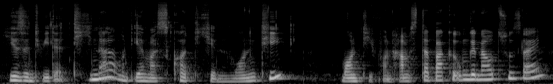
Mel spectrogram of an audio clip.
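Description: A woman reading a children's story aloud to young listeners. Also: fairly low pitch. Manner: slow, lively expressive reading. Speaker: audiobook reader.

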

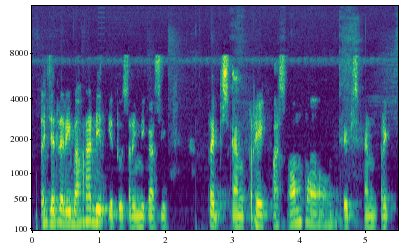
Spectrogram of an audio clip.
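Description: A young man chatting casually as a guest on a podcast, playful and quick to laugh. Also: mid-range voice, fairly even intonation, mellow, breathy edge, lo-fi sound.

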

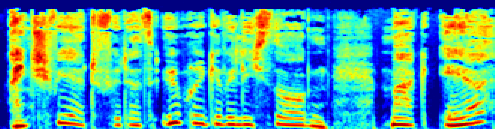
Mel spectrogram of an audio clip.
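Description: A man's voice: sits high, a little slow, a little mellow, husky, dry recording, clean studio sound, pitched above the performer's own voice. Man doing a lisping, courtly nutcracker doll. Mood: earnest courtly. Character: enchanted wooden nutcracker, courtly young man.

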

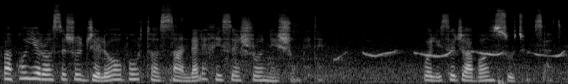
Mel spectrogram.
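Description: Calm woman reading a story. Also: medium pitch, a crowd in the background. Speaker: narrator. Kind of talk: storybook narration.

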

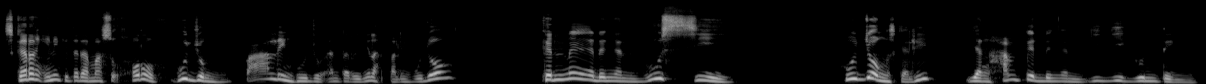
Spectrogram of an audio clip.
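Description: In a dry, clean studio recording, a man with a Malaysian accent hosts a podcast lesson on tajwid. His voice is a little high and sing-song, a little slow, and he patiently repeats himself while sounding out Arabic letters.

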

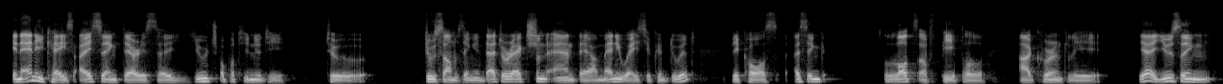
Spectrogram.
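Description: Man, German accent, fairly low voice; relaxed podcast chat, restarts often mid-sentence. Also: normal speed. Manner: thoughtful, frequent restarts and asides. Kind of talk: casual podcast conversation.

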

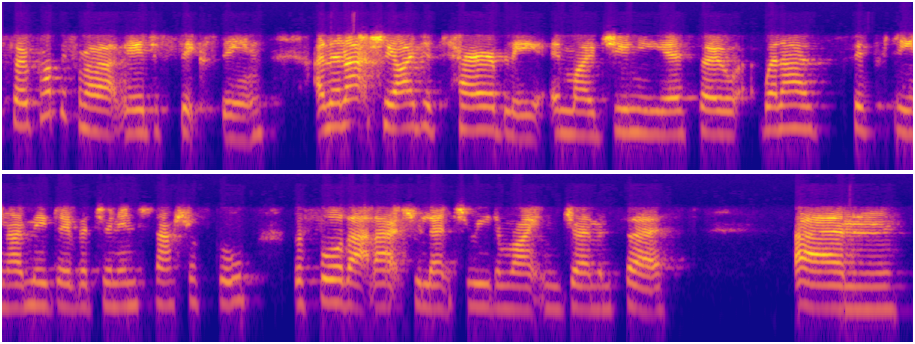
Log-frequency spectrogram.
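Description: A woman in her thirties from Switzerland with a mixed international English accent, chatting candidly as an interview guest, with many fillers. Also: medium pitch. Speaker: guest, founder of a business. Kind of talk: casual interview. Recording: tinny phone-like line.

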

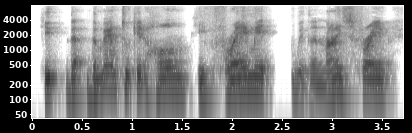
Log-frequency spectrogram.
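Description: A man preaching a sermon in a lively, animated way, often repeating and restarting words. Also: medium pitch, a little slow. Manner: lively preaching, rising loud when voicing scripture questions. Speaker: pastor.

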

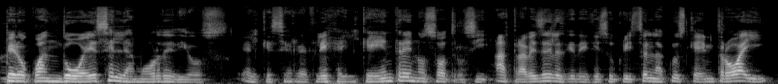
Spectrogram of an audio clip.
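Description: Mexican-accented man, casual faith talk, earnest, rambling, fillers, tag questions, mid-pitched voice. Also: steady tone, normal speed, few pauses, darkish tone. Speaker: guest sharing his faith.

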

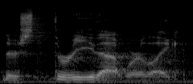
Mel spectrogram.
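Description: A young man with a very low voice and a sharp, bright edge co-hosts a podcast and answers briefly in a relaxed way. The sound echoes in a reverberant room with a long tail. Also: slow, slight background noise. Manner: short, laid-back replies. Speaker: podcast co-host. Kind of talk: casual chat.

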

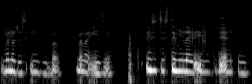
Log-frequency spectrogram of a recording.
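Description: A woman in her twenties with a London accent tells stories in a casual, animated chat, full of slang and repeated words for emphasis. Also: fairly high pitch, fairly quick, vocal fry, a little hiss or hum.

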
